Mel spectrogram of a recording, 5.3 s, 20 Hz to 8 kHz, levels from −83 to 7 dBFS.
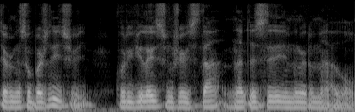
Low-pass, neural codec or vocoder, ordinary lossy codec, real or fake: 7.2 kHz; autoencoder, 22.05 kHz, a latent of 192 numbers a frame, VITS, trained on many speakers; AAC, 32 kbps; fake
